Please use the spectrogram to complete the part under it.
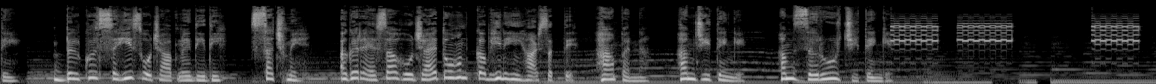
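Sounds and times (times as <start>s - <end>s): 
speech: 0.0s - 9.2s
mobile phone ringtone for an incoming call: 8.9s - 10.2s, 10.9s - 11.5s.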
